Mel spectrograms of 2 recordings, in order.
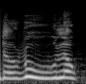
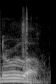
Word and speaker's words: Derulo: no um you know say it correctly you don't have to change the way you say it just because you're on the show oh no i'm not changing i'm just like saying my name like like a normal person like jason darulo like your name we'll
